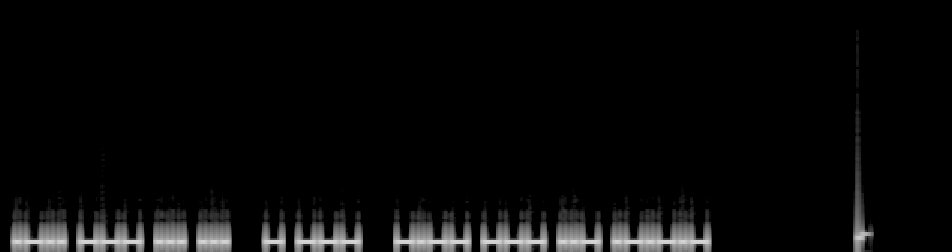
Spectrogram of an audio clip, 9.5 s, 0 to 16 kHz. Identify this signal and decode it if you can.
Morse code, heard as a keyed tone, about 22 wpm, 700 Hz. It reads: LOSS TO YOU.
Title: Sentences from Top 1400 Words 22wpm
